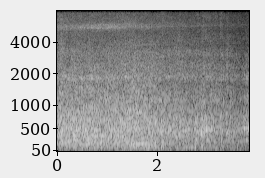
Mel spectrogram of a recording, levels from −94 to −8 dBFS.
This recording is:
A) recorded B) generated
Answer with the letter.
A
